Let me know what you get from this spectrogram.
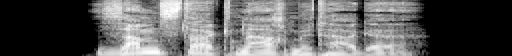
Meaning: nominative/accusative/genitive plural of Samstagnachmittag
- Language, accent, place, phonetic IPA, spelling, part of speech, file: German, Germany, Berlin, [ˈzamstaːkˌnaːxmɪtaːɡə], Samstagnachmittage, noun, De-Samstagnachmittage.ogg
